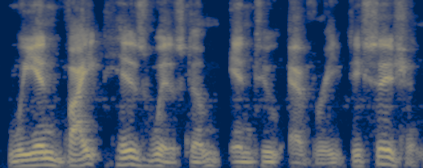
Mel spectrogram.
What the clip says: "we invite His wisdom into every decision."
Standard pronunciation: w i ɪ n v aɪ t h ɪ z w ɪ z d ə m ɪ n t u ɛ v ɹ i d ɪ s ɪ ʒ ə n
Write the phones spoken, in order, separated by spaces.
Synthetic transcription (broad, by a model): w i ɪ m v aɪ t h ɪ z w ɪ z d ə m ɪ n t u ɛ v ɹ i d ɪ s ɪ ʒ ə n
